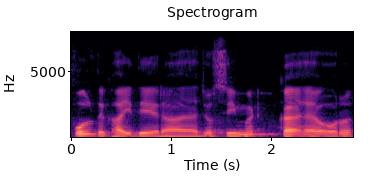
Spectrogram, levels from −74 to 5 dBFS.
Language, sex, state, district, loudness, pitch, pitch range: Hindi, male, Punjab, Fazilka, -18 LUFS, 130 Hz, 130-140 Hz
